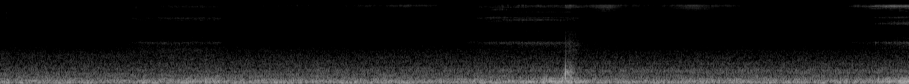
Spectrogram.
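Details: Cane corso puppy sleeping, low steady rumbling snore with soft breath cycles every three to four seconds; ordinary snoring.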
